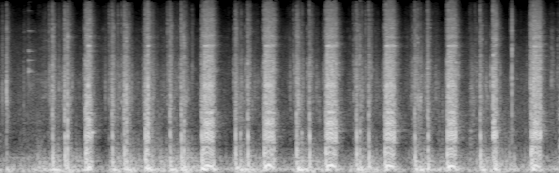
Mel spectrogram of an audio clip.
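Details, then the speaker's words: Nitro engine in a vintage Losi Muggy RC buggy, engine has compression: uneven rasping bursts about once a second that catch then shut off; owner suspects an incorrect clutch bell assembly. "it's catching, and then it shuts off."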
